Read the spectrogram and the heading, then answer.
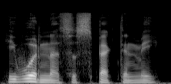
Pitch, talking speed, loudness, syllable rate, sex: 100 Hz, 175 wpm, -20 LUFS, 3.9 syllables/s, male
